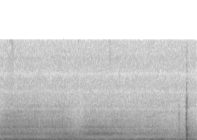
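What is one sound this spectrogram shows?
A phone is set down on a table with a light tap.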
